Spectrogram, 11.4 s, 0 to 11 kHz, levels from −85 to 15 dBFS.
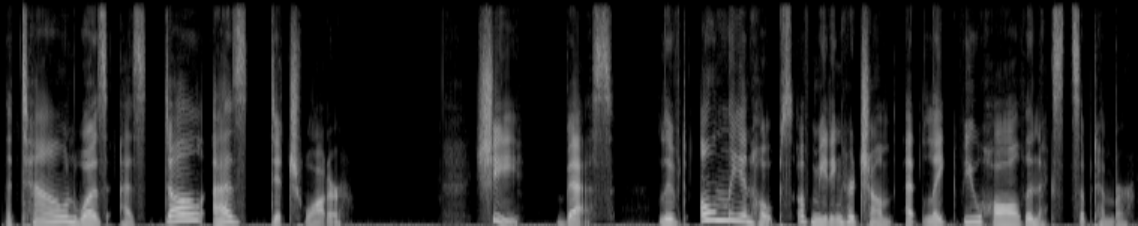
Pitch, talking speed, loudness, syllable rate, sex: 215 Hz, 125 wpm, -21 LUFS, 4.0 syllables/s, female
